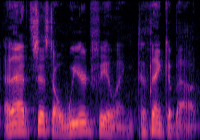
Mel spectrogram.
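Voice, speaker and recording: A man's voice: mid-range voice, expressive, normal speed, darkish tone, breathy edge. A man in his thirties co-hosting a studio talk show, speaking thoughtfully and candidly. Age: 30s. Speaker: co-host of detailing talk show. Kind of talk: casual studio chat.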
